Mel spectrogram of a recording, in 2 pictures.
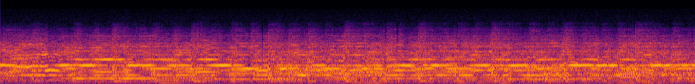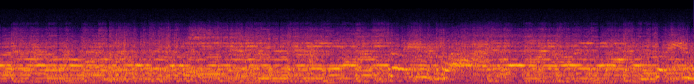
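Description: A rock band playing live: loud, continuous electric guitar and band music with singing.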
